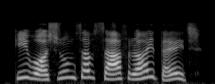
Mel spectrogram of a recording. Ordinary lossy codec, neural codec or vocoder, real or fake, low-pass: none; codec, 16 kHz, 2 kbps, FunCodec, trained on Chinese and English, 25 frames a second; fake; 7.2 kHz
